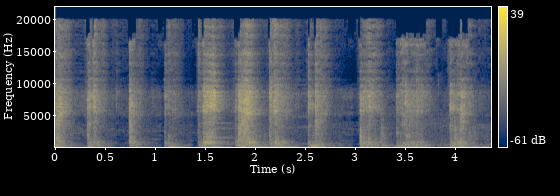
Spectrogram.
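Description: Fennel seeds are stirred into a dry spice mix for karvand pickle, making a series of short, rhythmic scraping and rattling strokes about twice a second, close and fairly soft.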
